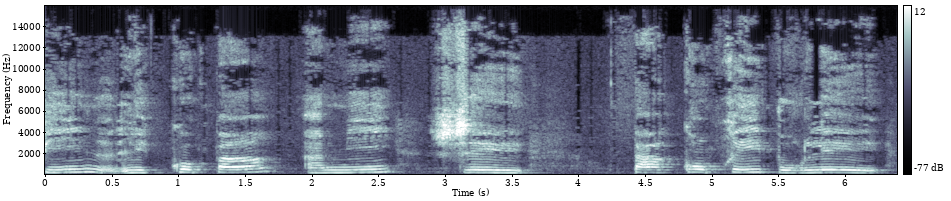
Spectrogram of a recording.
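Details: Woman with nonfluent primary progressive aphasia, onset seven years ago with a slight stutter and gradually progressing, answering a question about her current language difficulties.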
